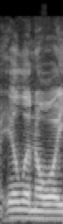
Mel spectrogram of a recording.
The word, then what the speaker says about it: Illinois: Wagner is also Canadian, aka farther away from Illinois, USA. I'm going to incorrectly pronounce it with an S because that's just funnier.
